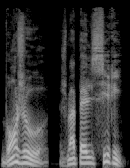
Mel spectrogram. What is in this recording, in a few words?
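Canadian French; iOS Sounds; pierre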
